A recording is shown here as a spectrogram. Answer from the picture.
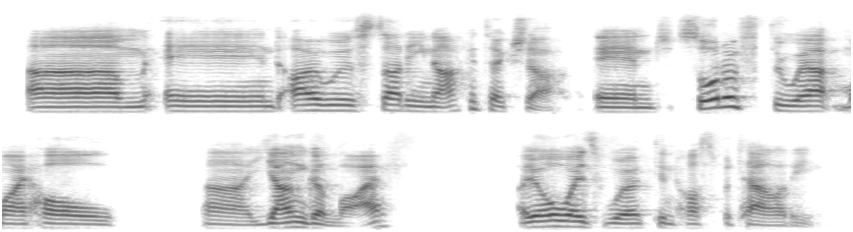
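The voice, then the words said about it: Australian accent. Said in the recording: “I was back in Australia. You can probably tell from my voice that I'm not a Native American.”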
